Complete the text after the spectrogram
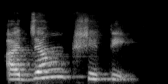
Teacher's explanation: what comes before ka, when we join two words together, is this letter nga. So we remove this makara and we chant it as ajam kshiti.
